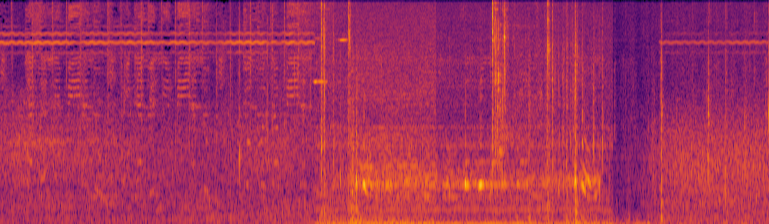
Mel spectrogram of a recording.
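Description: Car engine running close by as a sedan drives up onto the tarmac. It comes in suddenly about six seconds in, runs loud and deep for about six seconds, then drops away.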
